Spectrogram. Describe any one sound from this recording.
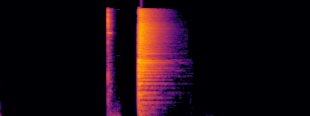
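A game buzzer sounds once when an item can't be used.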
